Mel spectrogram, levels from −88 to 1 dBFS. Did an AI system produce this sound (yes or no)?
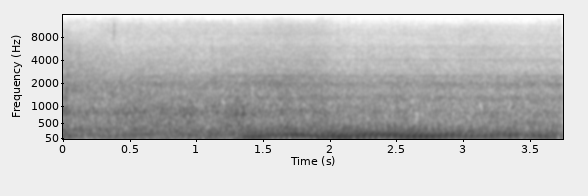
yes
